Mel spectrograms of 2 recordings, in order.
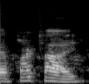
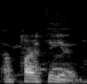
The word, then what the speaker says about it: apartheid: partid is not pronounced aparthadid because it's not an English word originally it comes from Africans And in that language, hide is pronounced like hate or height, not head or id.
